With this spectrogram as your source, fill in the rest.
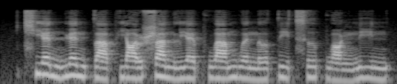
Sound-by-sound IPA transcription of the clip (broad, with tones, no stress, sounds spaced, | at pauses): t͡ɕʰ j ɛ˥˨ n n̪ ɥ ɛ˥˨ n t̪ ä˨˩ pʰ j ɑ˨˦ ʊ̯ ʂ a˥˨ n l j ɛ˨˦ pʰ w ä˨˦ m w ə˨˩ n ɤ˨˦ t̪ i˨˩ t͡sʰ ɹ̩˦ p w ɑ˨˩ ŋ n̪ i˥˨ n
